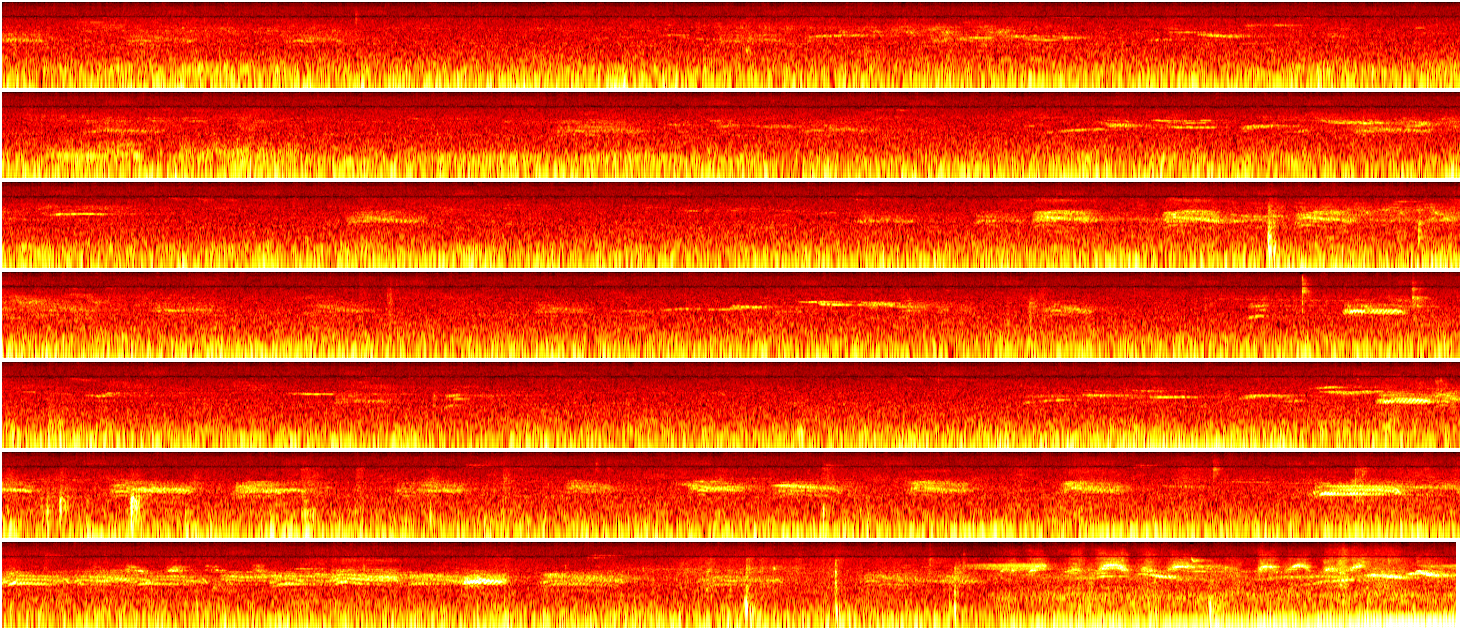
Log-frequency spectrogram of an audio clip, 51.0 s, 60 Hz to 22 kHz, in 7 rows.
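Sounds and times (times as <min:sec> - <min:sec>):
faint outdoor background noise: 0:00.0 - 0:51.0
songbirds chirping and singing: 0:20.6 - 0:23.7, 0:34.4 - 0:51.0.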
